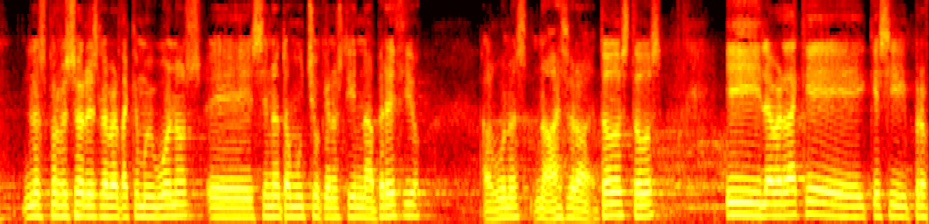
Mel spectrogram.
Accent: Ponteareas, Galicia, Spain; tengo 15 años y soy de Pontareas.

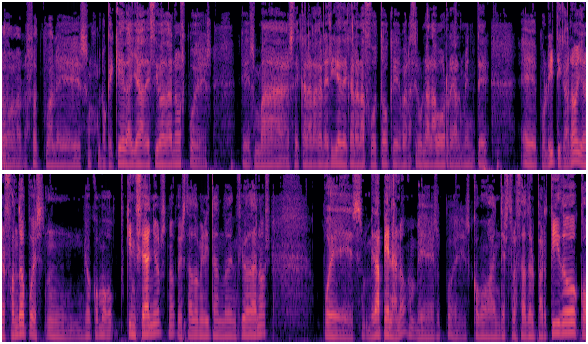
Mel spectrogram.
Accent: Catalonia, Spain; A mí me recuerda, como catalán, lo que está pasando en la Comunidad Valenciana

